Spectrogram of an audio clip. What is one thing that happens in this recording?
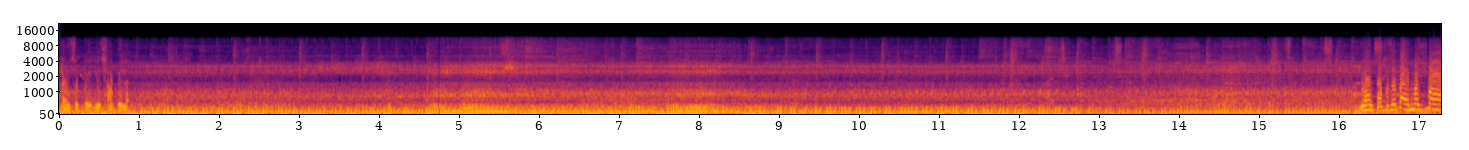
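A motorcycle engine idles with a low, steady rumble.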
